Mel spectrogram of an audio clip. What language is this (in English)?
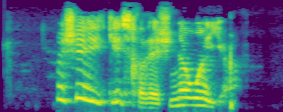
Kabyle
